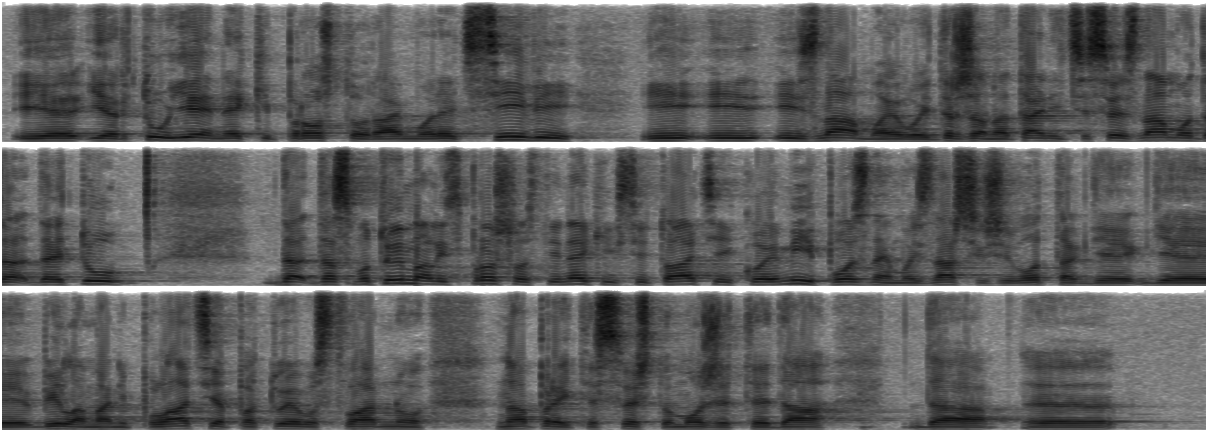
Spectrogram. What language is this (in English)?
Croatian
